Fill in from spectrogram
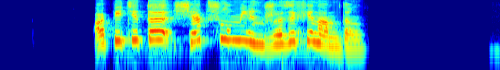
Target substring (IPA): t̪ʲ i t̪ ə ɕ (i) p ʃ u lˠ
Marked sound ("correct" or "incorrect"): incorrect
